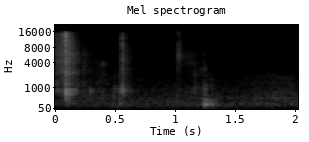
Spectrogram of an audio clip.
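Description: Light clicks and clatter of small tools and metal hardware being handled on a cloth-covered worktable. One sharper click comes right at the start, then a few fainter ones follow within the next second.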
